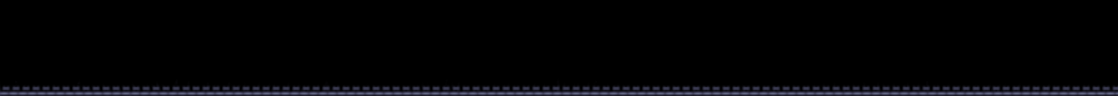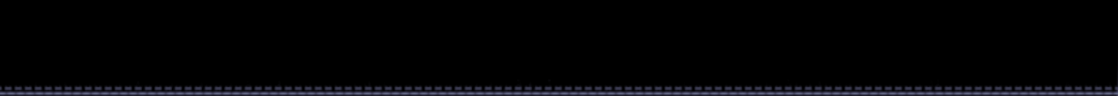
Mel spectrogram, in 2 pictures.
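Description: Steady synthesized drone: a low tone with a fainter higher tone above it, pulsing fast and evenly without change.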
